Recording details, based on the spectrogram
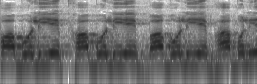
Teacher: मुंह खुला हुआ हो आपका और आप प बोलिए, फ बोलिए, ब बोलिए, भ बोलिए, संभव नहीं है। जब दोनों होंठ आपके एक दूसरे से मिलेंगे तब जाकर आप इन वर्णों को बोलेंगे, और जब आप इन वर्णों को होंठ मिलने के बाद बोलेंगे तो ये ओष्ठ वर्ण कहलाते हैं, ओठ के द्वारा बोले जाने वाला वर्ण।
